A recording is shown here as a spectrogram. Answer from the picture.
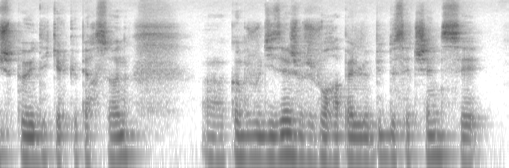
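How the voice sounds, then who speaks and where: A man speaks at a moderate pace. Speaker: fitness vlogger. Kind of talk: casual vlog talk. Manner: calm; hesitant, repeats words.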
